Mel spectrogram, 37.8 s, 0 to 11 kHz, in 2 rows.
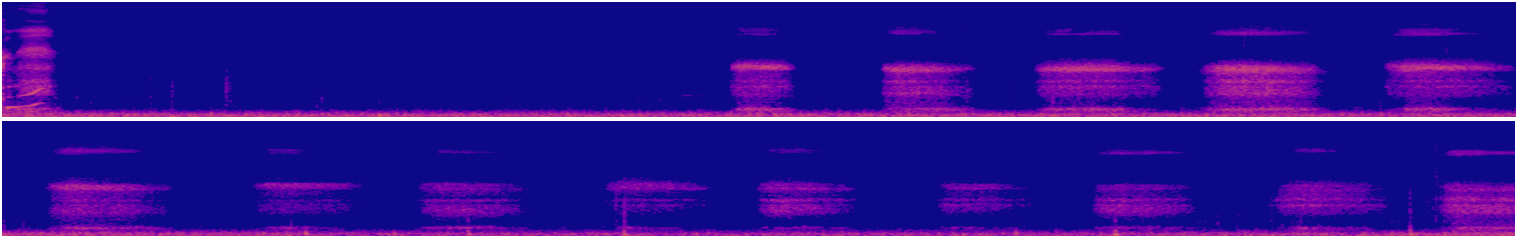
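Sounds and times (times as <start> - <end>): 
mother's slow steady breathing: 0.0 - 0.6, 8.5 - 10.3, 10.9 - 37.8
low constant hum: 0.0 - 37.8.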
